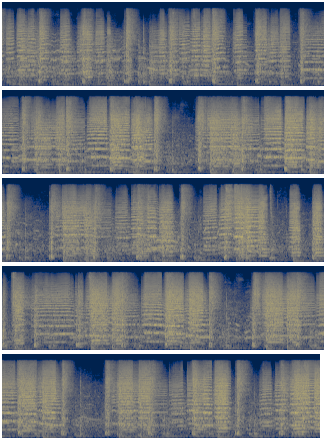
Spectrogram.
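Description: High school marching band playing a brass-heavy pop arrangement, trumpets, trombones and sousaphones, over a steady drum beat.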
